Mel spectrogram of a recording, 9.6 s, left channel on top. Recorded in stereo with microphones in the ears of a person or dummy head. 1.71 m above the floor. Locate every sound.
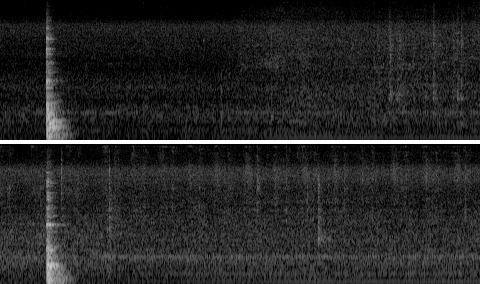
0.9 s a piano: 65° left (ahead or behind), 0.9 m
